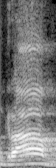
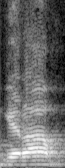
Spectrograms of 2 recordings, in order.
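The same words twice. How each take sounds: First: Said in the usual way. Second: গেরাম with a vowel splitting g and r, "ge-ram"; inserted middle vowel. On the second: Shown as a demonstration. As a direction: break the opening cluster of গেরাম into "ge-ra". (গ আর র-এর মাঝে স্বর দিয়ে "গেরাম") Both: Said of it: "মধ্য অংশে যুক্ত হইতো".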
